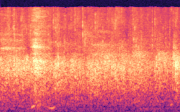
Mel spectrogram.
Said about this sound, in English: As we close up, it's kind of cool, you can clap at that.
